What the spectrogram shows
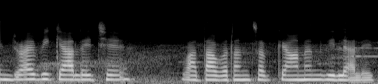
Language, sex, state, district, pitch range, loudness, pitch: Maithili, female, Bihar, Madhepura, 210-225 Hz, -15 LUFS, 215 Hz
